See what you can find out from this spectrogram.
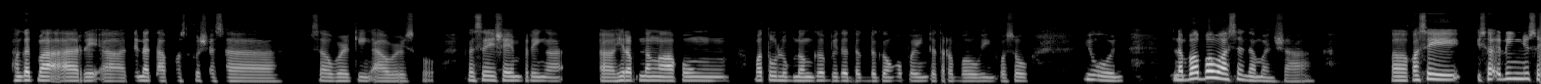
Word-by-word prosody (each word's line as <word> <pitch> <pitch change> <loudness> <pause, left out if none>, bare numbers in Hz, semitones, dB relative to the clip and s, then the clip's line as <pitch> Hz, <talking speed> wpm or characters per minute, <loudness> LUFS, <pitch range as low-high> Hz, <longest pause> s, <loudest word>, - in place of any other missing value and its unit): hangga't 190 0 +2
maaari, 175 -2 +3
ah, 160 -1 -3
tinatapos 175 -1 -3
ko 185 - -9
siya 170 -1 -5
sa 160 +2 -5 0.8
sa 170 -1 -5
working 165 0 -5
hours 155 -1 -4
ko 185 0 -15 0.3
kasi 195 +1 0
siyempre 185 -1 -1
nga, 165 -1 -6 0.3
ah, 165 0 0
hirap 185 +1 +2
na 190 -1 +1
nga 180 -1 +4
akong 180 -1 -3 0.3
matulog 195 -2 -2
ng 175 0 0
gabi 180 -1 -4
dadagdagan 165 -1 -4
ko 170 - -10
pa 170 -1 -6
'yong 165 - -6
tatrabahuhin 160 0 -7
ko. 155 - -8
So, 165 +1 -5 0.5
'yon 185 -7 -2 0.5
nababawasan 255 +1 +8
naman 175 -3 -2
siya, 145 +2 -10 0.8
ah, 185 0 +3
kasi 220 - +5 0.2
isa 250 - +2
rin 260 +2 +2
yun 265 - 0
sa 230 - -1
175 Hz, 150 wpm, -23 LUFS, 165-190 Hz, 0.8 s, nababawasan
